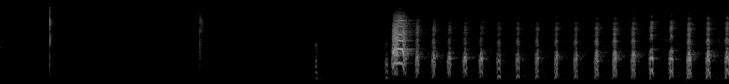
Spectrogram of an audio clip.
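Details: "Dib tsauj" call of a hen chicken: after a few isolated faint clicks, a loud rough note launches a brisk series of short clucks repeated several times per second until the end.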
